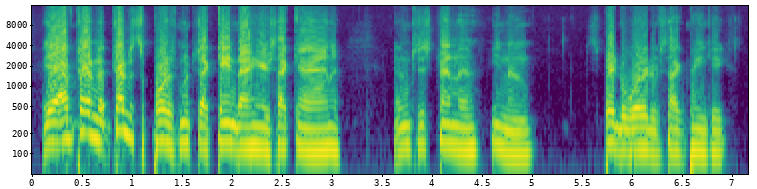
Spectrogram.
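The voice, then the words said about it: Speaks with a regional accent. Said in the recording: “You making fun of my accent?”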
